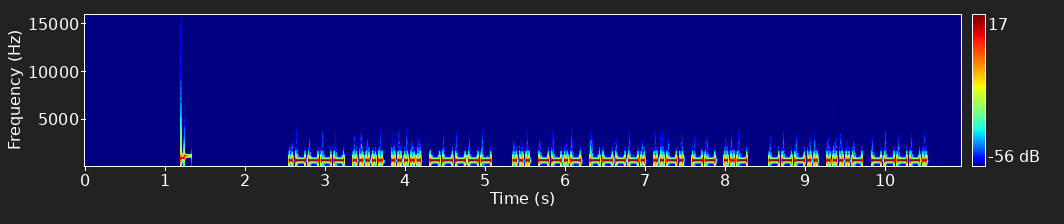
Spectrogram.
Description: Morse code, heard as a keyed tone, about 30 wpm, 700 Hz. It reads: 1550 SQ9FMU 849
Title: Worked All Europe DX Contest - QTC Exchange - 30wpm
